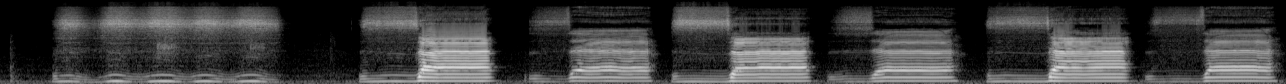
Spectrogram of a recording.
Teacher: So the tip is placed all the way towards the tip of the towards the roots of the bottom teeth, bottom, and then the sound is produced from between the tongue and the teeth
